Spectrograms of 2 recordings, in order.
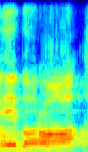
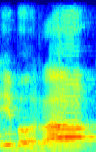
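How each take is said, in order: First: The ra sound is heavy and full. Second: The ra sound is thin and light. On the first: The speaker calls it right. "जबान को ऊपर उठा कहेंगे इब रो" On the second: The speaker calls it wrong. "ये रा बारीक हो रही है"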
